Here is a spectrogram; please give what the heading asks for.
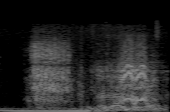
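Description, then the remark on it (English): A horse neighs loudly, a brief breathy burst rising into a wavering whinny that lasts under two seconds, with a low rumble underneath and no one speaking. “Was she just sleeping with a horse?”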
